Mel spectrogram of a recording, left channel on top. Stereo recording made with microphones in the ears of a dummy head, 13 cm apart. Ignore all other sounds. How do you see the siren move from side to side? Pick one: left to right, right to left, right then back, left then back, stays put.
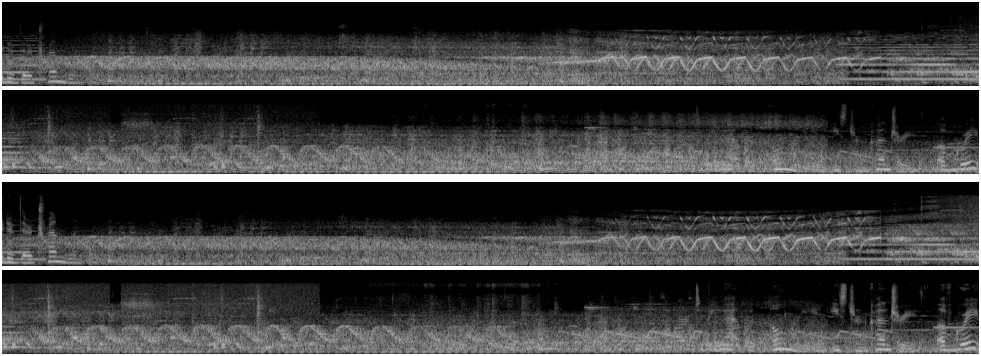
left to right.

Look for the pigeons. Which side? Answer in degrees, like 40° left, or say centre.
50° right.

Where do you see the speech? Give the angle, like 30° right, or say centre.
60° right.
